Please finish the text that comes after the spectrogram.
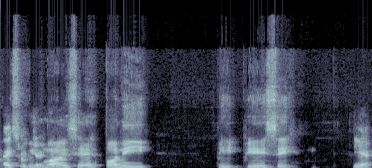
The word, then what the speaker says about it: Piesse: Bonnie Piesse. Yeah, Piesse.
